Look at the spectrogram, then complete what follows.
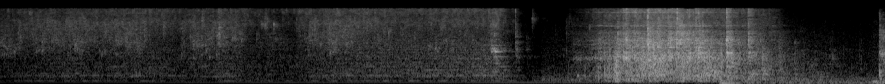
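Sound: shower water running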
